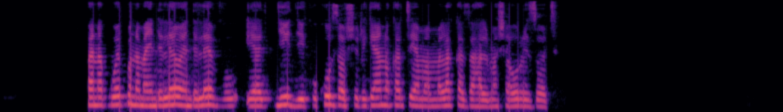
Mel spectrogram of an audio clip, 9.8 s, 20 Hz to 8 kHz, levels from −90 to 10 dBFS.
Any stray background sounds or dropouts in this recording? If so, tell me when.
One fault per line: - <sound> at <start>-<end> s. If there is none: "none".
none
